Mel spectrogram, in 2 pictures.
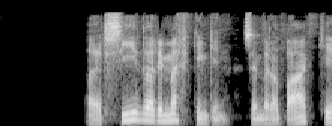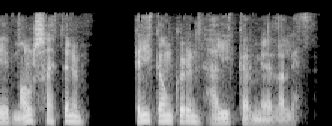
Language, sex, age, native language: Icelandic, male, 30-39, Icelandic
